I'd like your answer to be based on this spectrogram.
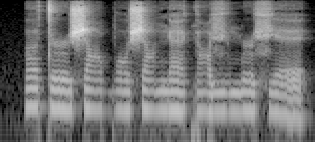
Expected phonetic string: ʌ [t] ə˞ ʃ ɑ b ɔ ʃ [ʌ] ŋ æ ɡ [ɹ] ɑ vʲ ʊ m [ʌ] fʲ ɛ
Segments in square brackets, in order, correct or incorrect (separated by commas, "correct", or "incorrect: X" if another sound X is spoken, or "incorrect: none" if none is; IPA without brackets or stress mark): correct, incorrect: ɑ, incorrect: ɾ, incorrect: ə˞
